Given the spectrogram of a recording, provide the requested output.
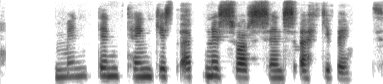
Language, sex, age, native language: Icelandic, female, 30-39, Icelandic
